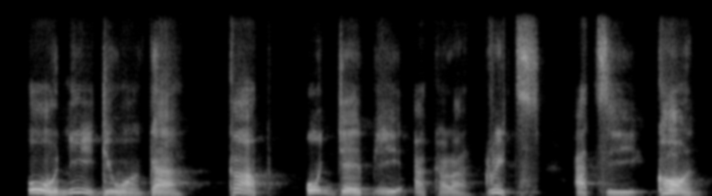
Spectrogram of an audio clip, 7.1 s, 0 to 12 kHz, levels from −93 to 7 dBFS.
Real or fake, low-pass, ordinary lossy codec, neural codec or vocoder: fake; 10.8 kHz; none; codec, 44.1 kHz, 7.8 kbps, DAC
